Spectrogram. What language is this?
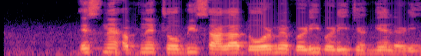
Urdu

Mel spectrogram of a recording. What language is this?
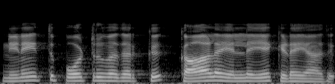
Tamil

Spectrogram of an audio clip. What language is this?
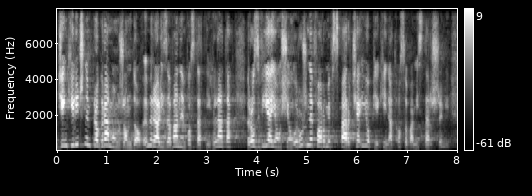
Polish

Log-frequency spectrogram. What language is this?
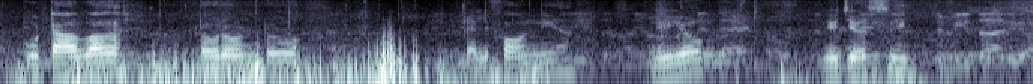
Punjabi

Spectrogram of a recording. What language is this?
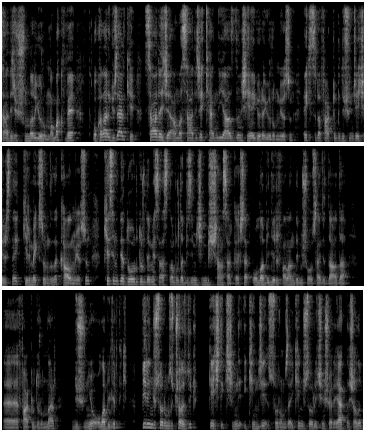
Turkish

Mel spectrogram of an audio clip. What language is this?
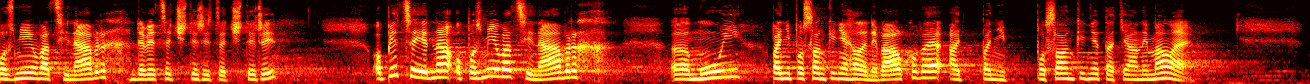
Czech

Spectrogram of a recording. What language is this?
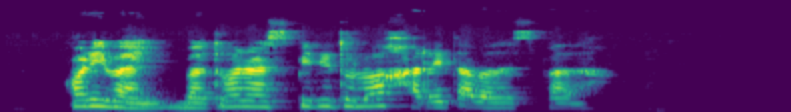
Basque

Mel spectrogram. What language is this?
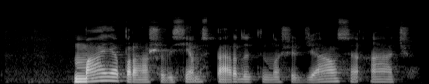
Lithuanian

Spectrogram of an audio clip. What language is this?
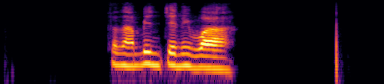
Thai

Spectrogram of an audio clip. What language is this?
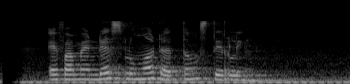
Javanese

